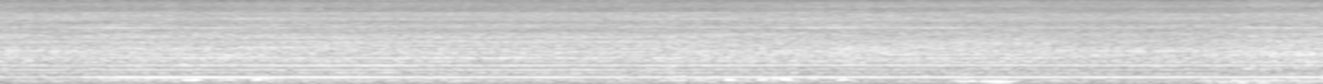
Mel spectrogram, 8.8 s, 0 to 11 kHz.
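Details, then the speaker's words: Sanyo POWERbot R9000 robot vacuum after over three years of use: steady mid-pitched motor hum with faint flutter, no dragging or jamming; running normally. "You can almost tell from the sound that it's running okay. A little flutter in there,"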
